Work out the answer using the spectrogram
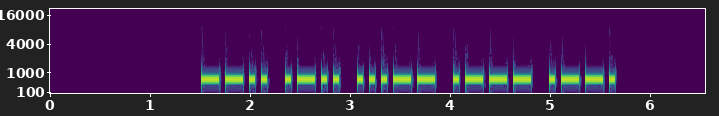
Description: Morse code, heard as a keyed tone, about 20 wpm, 700 Hz. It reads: ZL3JP
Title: DXCC-100 Call Signs - 5 Characters - Repeated 2x - 20wpm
